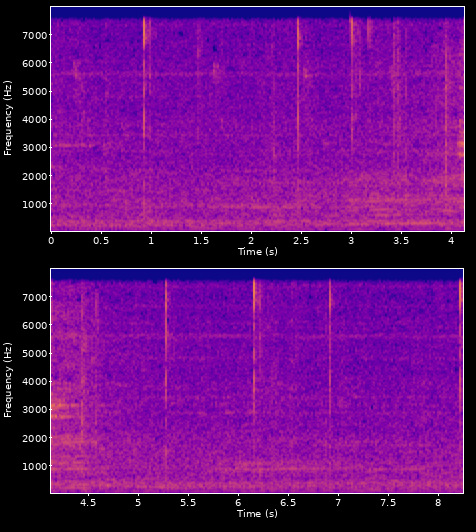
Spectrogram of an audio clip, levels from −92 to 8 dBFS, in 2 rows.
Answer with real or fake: real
